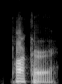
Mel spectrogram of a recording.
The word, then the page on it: pucker: American English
